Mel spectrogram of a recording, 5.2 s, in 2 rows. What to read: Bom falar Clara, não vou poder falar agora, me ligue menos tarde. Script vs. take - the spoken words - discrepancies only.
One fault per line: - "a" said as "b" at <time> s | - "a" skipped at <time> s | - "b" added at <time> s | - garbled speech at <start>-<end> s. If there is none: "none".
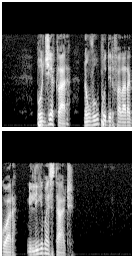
- "falar" said as "dia" at 0.8 s
- "menos" said as "mais" at 3.4 s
